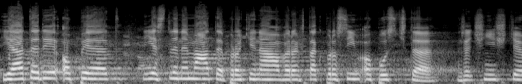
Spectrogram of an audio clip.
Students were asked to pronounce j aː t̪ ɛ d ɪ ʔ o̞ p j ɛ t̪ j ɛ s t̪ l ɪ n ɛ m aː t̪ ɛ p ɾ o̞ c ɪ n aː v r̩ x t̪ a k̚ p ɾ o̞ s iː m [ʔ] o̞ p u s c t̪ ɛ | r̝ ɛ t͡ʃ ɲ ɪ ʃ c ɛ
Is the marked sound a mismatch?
no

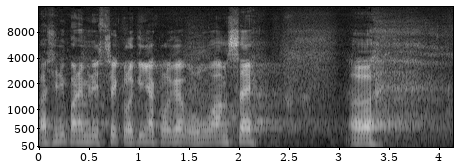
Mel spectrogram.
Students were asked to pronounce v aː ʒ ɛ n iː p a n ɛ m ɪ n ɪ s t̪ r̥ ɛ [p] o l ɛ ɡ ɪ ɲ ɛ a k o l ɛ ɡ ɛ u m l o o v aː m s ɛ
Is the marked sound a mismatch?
yes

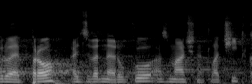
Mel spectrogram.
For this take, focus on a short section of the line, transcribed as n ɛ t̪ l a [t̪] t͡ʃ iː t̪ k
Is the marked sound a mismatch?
yes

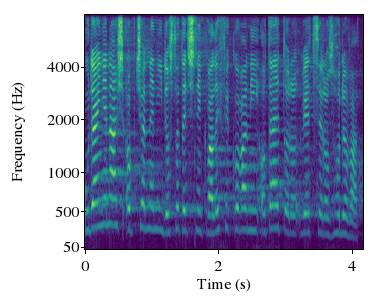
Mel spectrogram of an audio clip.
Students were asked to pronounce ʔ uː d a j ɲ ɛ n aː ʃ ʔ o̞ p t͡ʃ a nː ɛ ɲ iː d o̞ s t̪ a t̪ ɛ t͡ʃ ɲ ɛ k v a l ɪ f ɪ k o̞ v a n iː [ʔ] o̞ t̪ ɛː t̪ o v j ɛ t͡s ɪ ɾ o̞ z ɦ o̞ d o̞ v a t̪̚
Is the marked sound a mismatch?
no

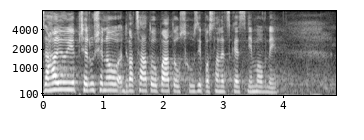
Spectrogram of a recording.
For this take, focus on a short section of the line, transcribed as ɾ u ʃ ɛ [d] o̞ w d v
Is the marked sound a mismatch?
yes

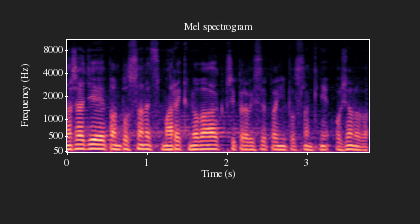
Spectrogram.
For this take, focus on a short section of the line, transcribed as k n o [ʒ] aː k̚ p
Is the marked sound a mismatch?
yes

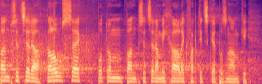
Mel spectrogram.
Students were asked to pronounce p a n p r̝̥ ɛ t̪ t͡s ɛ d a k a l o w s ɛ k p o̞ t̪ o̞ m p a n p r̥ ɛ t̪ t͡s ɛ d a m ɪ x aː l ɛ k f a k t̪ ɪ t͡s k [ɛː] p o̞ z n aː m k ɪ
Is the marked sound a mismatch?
no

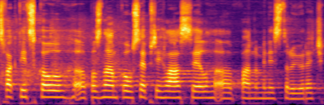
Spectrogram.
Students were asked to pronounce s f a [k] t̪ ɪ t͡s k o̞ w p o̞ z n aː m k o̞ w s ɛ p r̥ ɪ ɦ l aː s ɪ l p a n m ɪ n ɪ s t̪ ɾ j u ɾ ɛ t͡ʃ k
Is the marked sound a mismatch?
no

